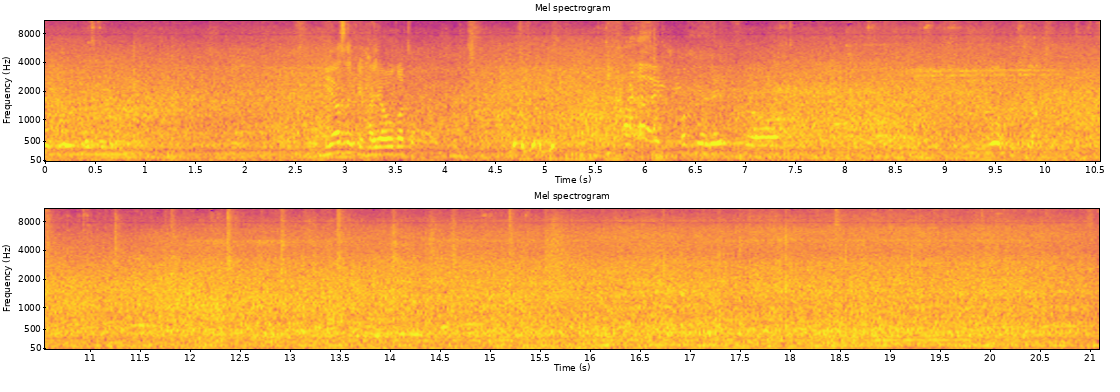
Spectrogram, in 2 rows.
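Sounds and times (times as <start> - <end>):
traffic roar echoing: 0.0 - 21.0.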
